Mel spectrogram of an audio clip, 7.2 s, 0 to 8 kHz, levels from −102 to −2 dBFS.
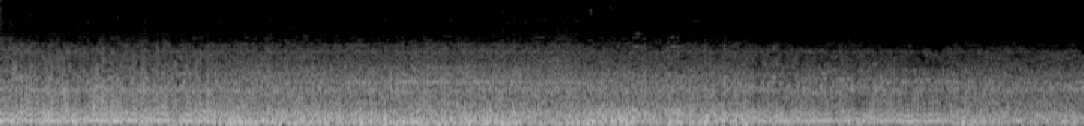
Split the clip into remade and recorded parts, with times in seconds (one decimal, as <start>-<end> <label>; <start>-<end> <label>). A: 0.0-1.4 remade; 1.4-5.0 recorded; 5.0-6.3 remade; 6.3-7.2 recorded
